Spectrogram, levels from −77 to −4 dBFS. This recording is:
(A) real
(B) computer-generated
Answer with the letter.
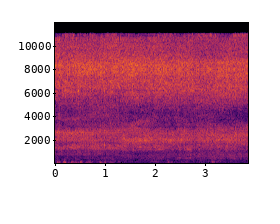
B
